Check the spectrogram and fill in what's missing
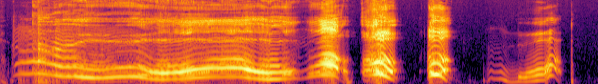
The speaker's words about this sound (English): Both of those burps were so big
